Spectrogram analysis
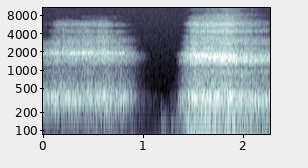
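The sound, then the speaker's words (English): Slow, deep breathing, soft and airy: two long, drawn-out breaths separated by a brief silent pause, with no voices. “Make it easy by taking a nice deep breath now”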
